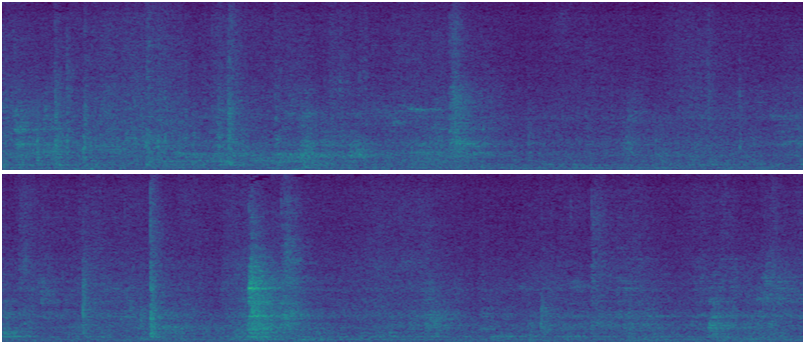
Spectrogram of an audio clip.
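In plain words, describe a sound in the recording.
A man speaks calmly through a microphone in a large room with some echo.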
